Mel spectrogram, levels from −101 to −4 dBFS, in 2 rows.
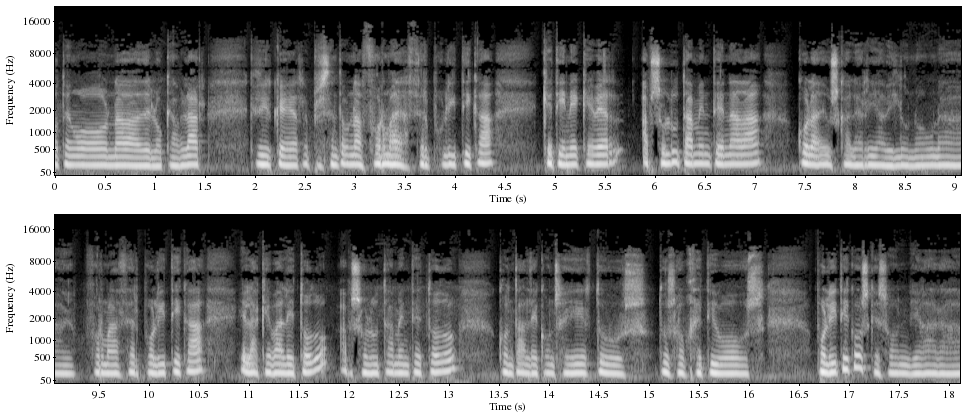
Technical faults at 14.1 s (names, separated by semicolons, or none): none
